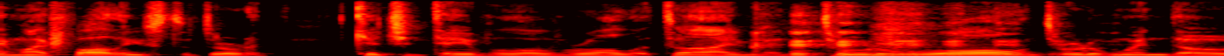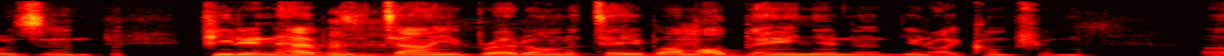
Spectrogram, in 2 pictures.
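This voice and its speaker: A middle-aged man with a hoarse, gravelly voice, telling his story as an interview guest in a rambling way that often restarts. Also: mid-range voice, mellow. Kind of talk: candid storytelling.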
